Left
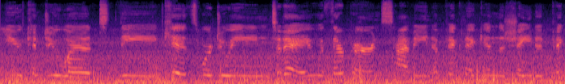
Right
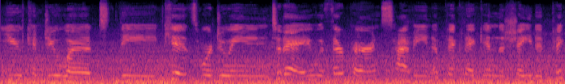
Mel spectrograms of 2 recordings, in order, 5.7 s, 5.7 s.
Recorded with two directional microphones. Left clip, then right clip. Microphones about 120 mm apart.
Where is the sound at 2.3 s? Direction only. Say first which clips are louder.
Left 2 dB; 5° left (ahead or behind).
